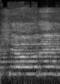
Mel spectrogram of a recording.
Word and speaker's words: kia ora: Now, kia ora has many different meanings.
